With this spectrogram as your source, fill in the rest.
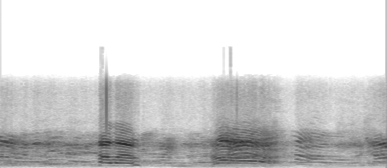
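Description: A young person screams loudly close by.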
